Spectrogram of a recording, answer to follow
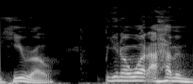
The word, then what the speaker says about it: gyro: without correcting me so he corrects me by saying hero you know what I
